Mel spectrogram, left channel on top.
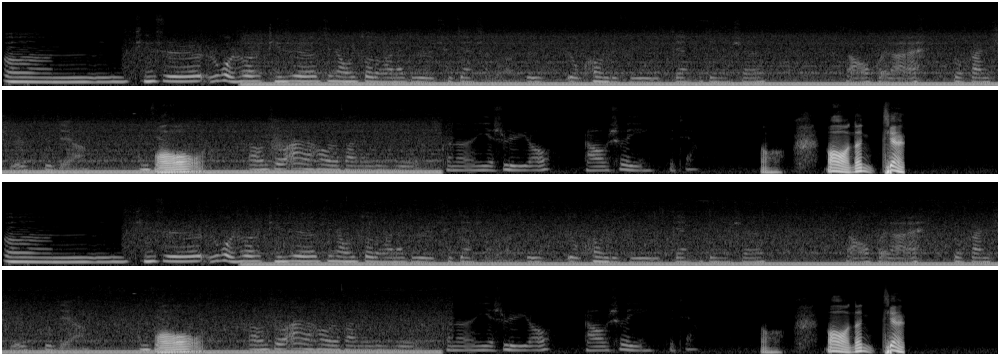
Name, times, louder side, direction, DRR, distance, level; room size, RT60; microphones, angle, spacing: voice 1, 0.0-7.7 8.4-10.8 11.3-11.7 12.4-15.5 15.8-16.5 16.8-16.9 18.2-18.4, equal, 15° left, 2.1 m, -34 dB
sound 1, 1.2-14.5, right 2 dB, 10° right, 3.2 m, -49 dB
sound 2, 2.4-14.4, left 2 dB, 45° left, 0.9 m, -29 dB
voice 2, 11.5-12.0 17.5-19.0, left 3 dB, 30° left, 0.5 m, -19 dB
head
